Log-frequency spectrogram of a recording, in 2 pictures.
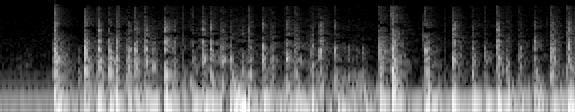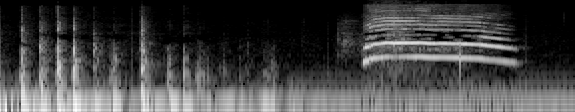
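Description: A rapid clatter of many sharp cracks and hits for about six seconds. Near the end comes a short high cry that falls in pitch. A steady low hum sits under it all.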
